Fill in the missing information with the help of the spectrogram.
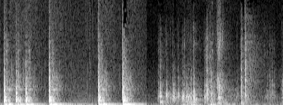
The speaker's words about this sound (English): Meanwhile, a knock at the door is heard.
